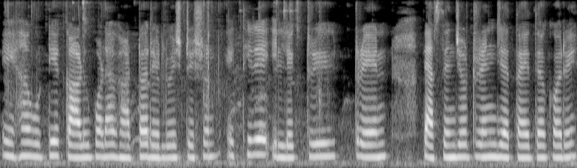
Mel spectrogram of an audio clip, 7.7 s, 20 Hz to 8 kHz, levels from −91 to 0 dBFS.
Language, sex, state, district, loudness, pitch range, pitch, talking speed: Odia, female, Odisha, Khordha, -16 LUFS, 215-235 Hz, 225 Hz, 110 wpm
